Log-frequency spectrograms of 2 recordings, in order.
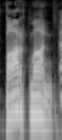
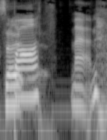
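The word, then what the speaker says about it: Baartman: Yeah, you also butchered that surname. It's Bartman. – Okay, well, right. – So Bartman.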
